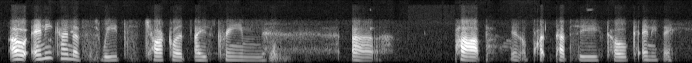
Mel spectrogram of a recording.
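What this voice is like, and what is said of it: Canadian regional accent. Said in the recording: “you have the same accent as Jerry ... I'm calling from Canada ... it's an accent. It may be not an English accent, but it's an accent.”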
